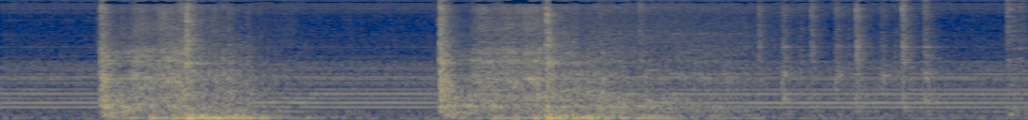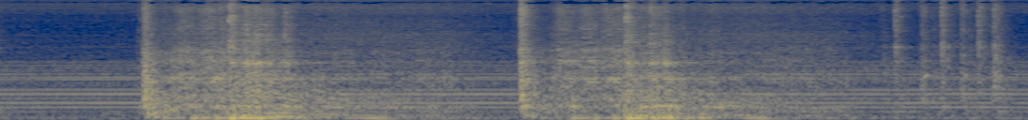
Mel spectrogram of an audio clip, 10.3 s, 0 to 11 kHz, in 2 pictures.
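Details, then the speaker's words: 1963 Austin Healey Sprite 1098, unused almost a year. Four cranking bursts of about a second each never catch; it cranks but won't start. The gauge shows fuel pressure, but the owner suspects a completely clogged, dirty fuel filter. "we are getting pressure but I think this thing is completely clogged up so what we're going to do is crack open this here and we'll replace that filter"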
